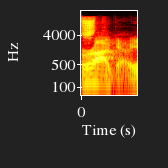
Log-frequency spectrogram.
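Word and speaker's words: Farrago: Is it Farago? I never know how to pronounce Farago.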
